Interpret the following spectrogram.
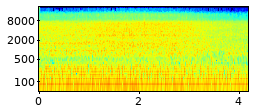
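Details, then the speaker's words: Comanche truck, revived after 12 years of sitting, running after injectors were cleaned and resealed with new O-rings: low, steady idle with an even beat and no misses, ticks or knocks; running great. "i'm so excited listen to that she's running great"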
